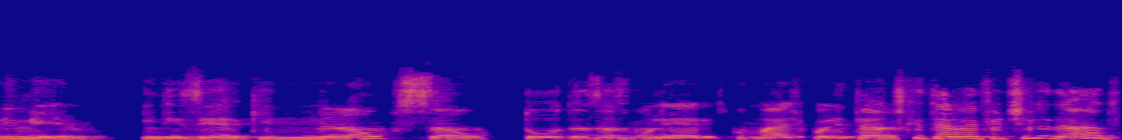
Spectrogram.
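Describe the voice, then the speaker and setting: A man speaks with a Brazilian accent in a high pitch and lively intonation. His moderate pace has hardly any pauses. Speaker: gynecologist. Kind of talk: interview. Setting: live video stream.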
